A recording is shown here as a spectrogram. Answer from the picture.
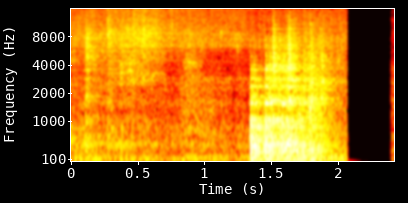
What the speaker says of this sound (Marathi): बघा डाळीची फोडणी मी दिलेली आहे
